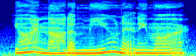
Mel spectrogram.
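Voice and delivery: ordinary delivery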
